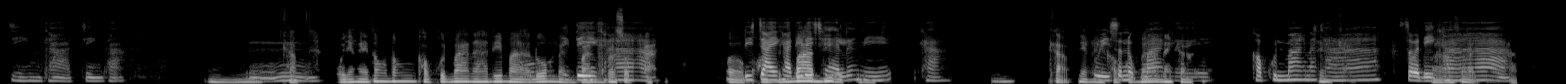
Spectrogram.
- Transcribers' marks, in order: other background noise
- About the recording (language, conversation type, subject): Thai, podcast, ความหมายของคำว่า บ้าน สำหรับคุณคืออะไร?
